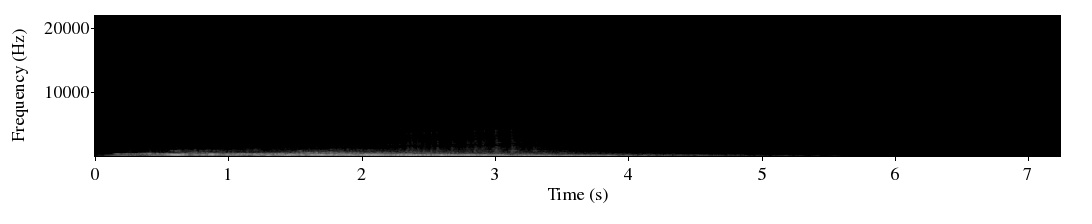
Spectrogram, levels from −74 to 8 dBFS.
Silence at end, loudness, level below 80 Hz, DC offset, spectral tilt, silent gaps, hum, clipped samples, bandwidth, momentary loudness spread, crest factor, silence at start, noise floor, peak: 2.6 s; -37 LUFS; -52 dBFS; under 0.1%; -12 dB/octave; none; none; under 0.1%; 4.3 kHz; 16 LU; 18 dB; 0.1 s; -86 dBFS; -22 dBFS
